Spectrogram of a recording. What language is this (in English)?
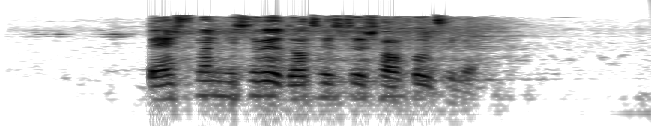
Bangla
